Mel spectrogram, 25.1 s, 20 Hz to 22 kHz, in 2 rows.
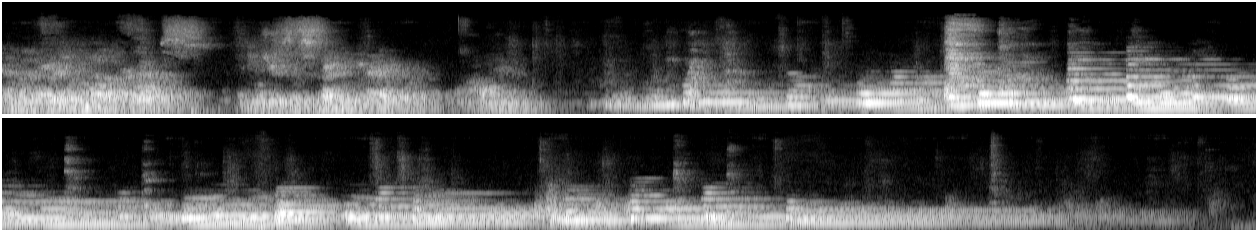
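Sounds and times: keyboard playing held chords: 6.1 - 24.4.

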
